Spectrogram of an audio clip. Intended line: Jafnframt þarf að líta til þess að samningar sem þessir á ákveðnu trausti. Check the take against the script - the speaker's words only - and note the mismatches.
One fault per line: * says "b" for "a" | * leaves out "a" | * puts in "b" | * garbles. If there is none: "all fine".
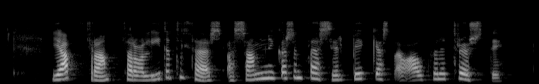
* puts in "byggjast"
